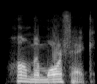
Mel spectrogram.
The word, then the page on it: homomorphic: American English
